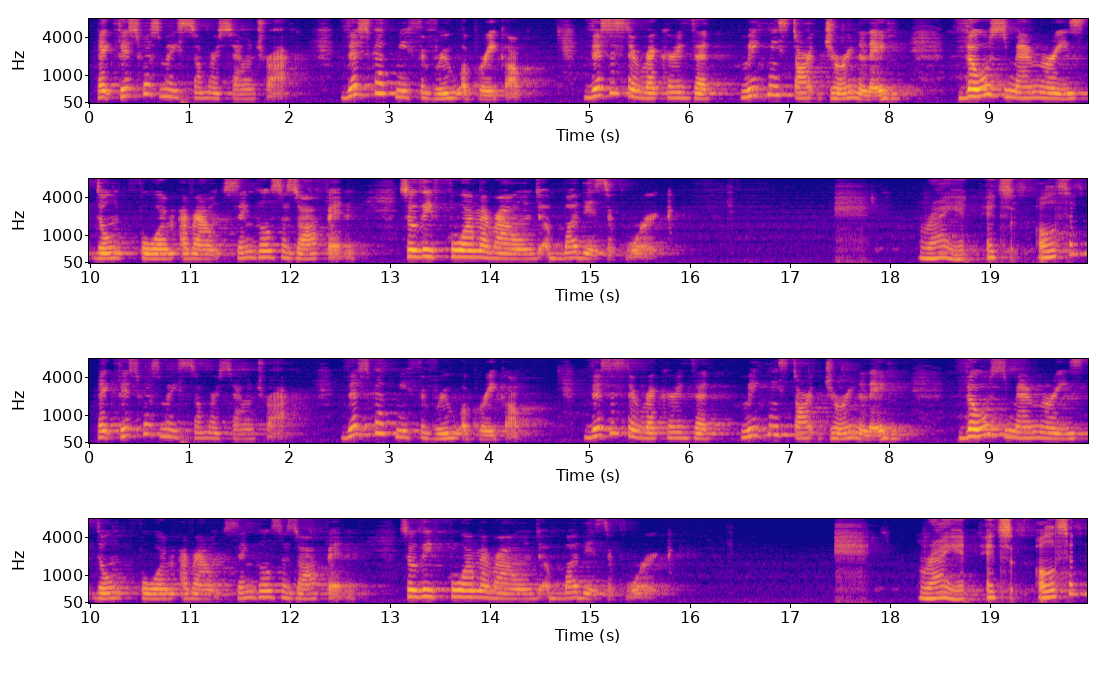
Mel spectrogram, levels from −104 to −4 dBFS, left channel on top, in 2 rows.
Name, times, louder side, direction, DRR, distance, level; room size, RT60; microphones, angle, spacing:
voice 1, 0.1-2.0 2.3-4.3 4.7-6.2 6.5-12.7 12.9-15.7, left 3 dB, 90° left, 1.5 m, -29 dB
voice 2, 17.4-17.8 18.3-19.8, right 3 dB, 60° right, 1.4 m, -31 dB
26.0 x 23.5 x 8.7 m
head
